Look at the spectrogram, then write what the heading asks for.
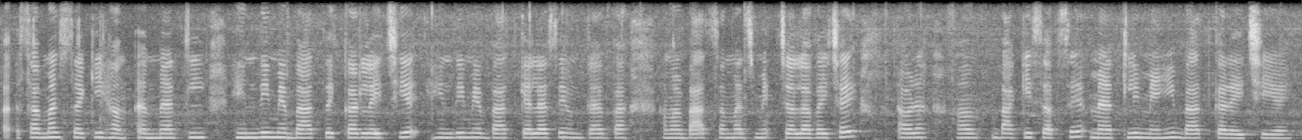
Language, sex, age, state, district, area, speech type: Maithili, female, 18-30, Bihar, Muzaffarpur, rural, spontaneous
